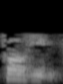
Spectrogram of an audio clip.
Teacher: طا أعلى درجات التفخيم والغين آخر درجات التفخيم لأنها مكسورة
